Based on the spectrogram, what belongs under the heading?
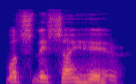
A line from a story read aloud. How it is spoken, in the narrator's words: he cried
